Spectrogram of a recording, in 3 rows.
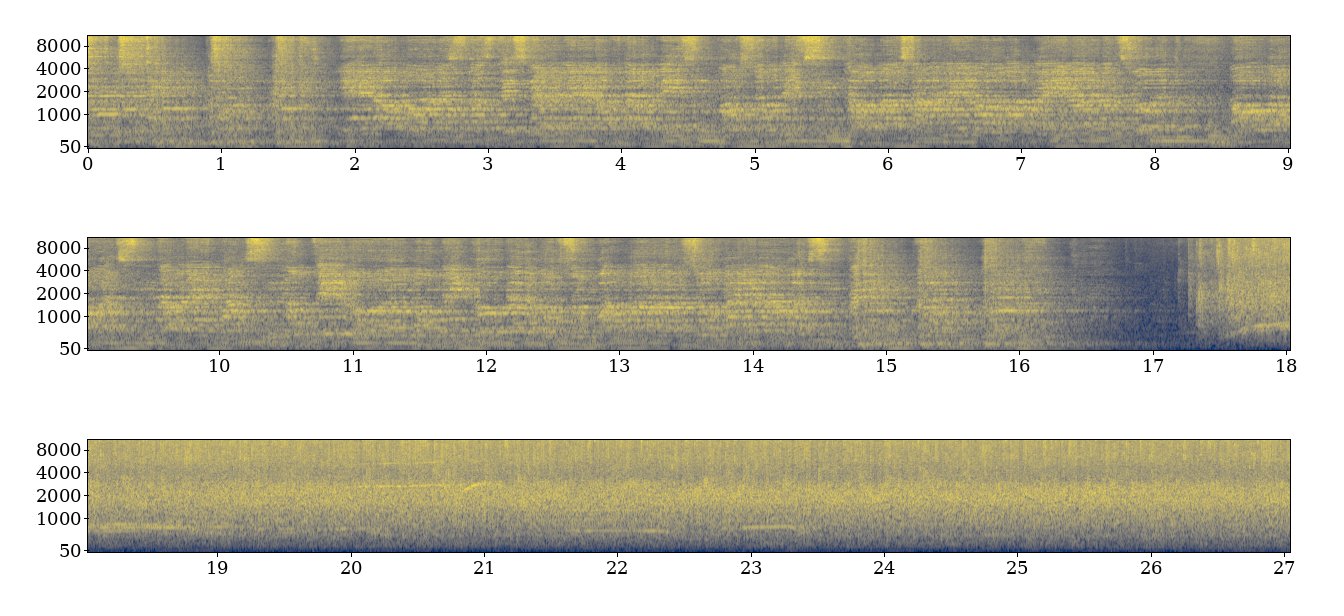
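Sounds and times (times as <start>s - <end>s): choir singing: 0.0s - 16.7s
big band playing: 0.0s - 17.1s.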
